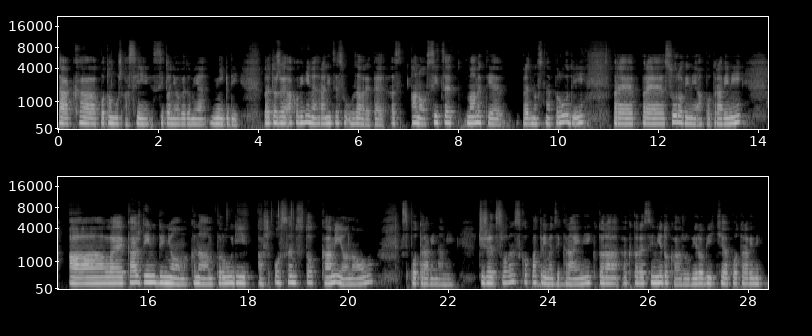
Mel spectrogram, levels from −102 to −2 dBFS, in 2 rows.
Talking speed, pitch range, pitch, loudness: 100 wpm, 160-180 Hz, 170 Hz, -40 LUFS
